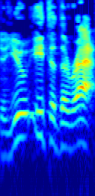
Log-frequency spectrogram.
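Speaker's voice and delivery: put-on non-native speaker's broken English with foreign accent. Retelling a man's question to him in broken English: broken-English accent. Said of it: "he said in broken English".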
